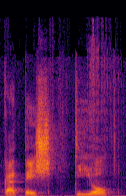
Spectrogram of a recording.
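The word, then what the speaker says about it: κατεσθίω: Y usa un vocablo también griego que se pronuncia katestio, que significa comer, consumir, devorar, destruir completamente, extensión figurativa de la destrucción total.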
